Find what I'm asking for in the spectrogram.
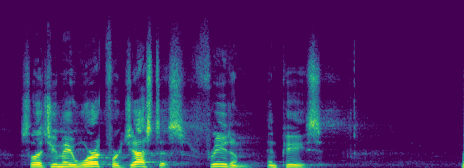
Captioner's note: none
